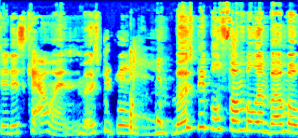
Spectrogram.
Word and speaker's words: Cowan: It is Cowan.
